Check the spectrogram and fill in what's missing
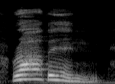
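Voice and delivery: high, loud swooning cry; smitten calling out. Acted. Sanji greets his darling Robin, smitten calling out. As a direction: call a sweetheart's name with showy delight.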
